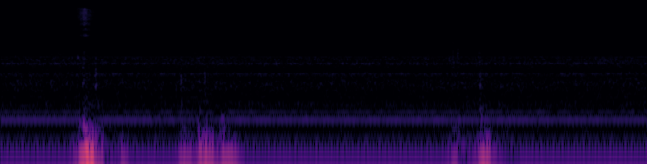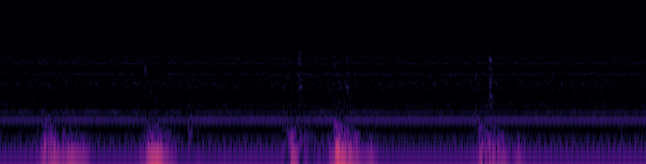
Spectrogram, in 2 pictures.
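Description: Steady low electrical hum with several dull computer-keyboard keystrokes at irregular intervals as a word is typed.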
